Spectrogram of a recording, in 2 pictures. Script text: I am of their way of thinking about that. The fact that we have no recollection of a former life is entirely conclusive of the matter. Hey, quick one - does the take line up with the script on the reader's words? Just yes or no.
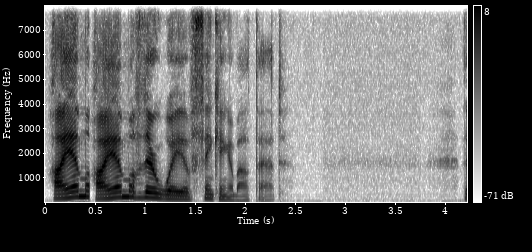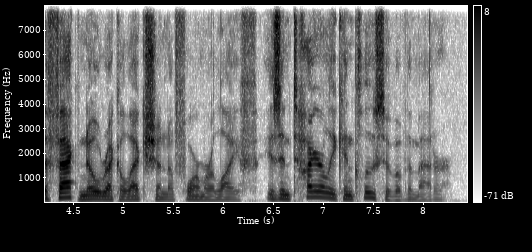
no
